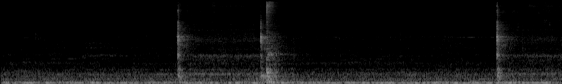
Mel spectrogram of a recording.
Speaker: this is the normal operating sound for the big pump Ro so you might want to install it in a location or you won't be able to hear it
